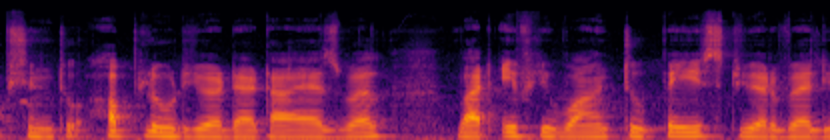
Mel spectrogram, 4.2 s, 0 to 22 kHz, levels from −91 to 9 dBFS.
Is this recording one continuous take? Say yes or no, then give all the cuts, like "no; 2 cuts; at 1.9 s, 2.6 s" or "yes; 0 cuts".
yes; 0 cuts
